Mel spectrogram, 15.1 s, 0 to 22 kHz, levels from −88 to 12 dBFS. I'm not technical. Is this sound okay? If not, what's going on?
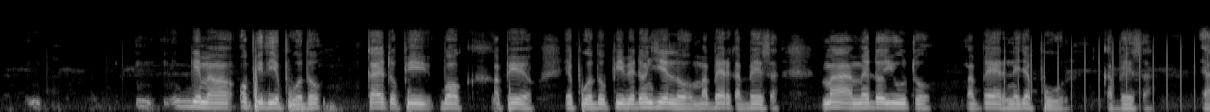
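No. At 6.17 s there's a skip ahead. About a second of speech is dropped and both sides are joined directly, with no silent gap as in a dropout.

From 6.27 to 7.38 s, just before "pii be donjo e", a jitter buffer speed-up makes the speech run about 11% faster. Unlike a sped-up recording, the pitch stays normal.

After "medo yuto maber", from 12.55 to 15.10 s, a train of clicks ticks evenly about six times a second, even in pauses. Unlike random crackle, it's a steady, like-for-like beat, likely interference from nearby equipment.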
